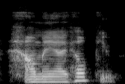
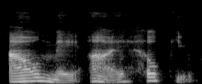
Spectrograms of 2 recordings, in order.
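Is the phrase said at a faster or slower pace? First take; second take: faster; slower. First: It is said at a quicker pace. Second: It is said at a slower, careful pace.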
